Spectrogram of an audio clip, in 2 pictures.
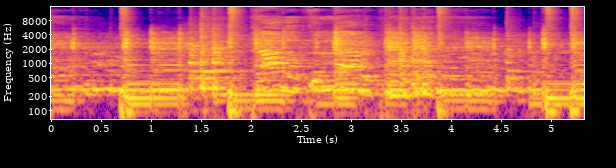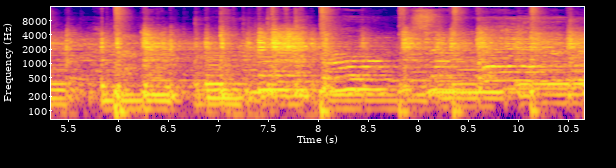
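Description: Live band playing a blues-rock song: electric guitar over steady hand-drum and cajón percussion, with singing.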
